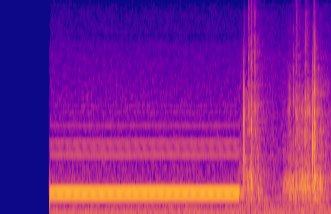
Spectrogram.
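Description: A telephone dial tone: a steady two-note tone starting about half a second in and cut off by a click about three seconds in, followed by a short rising swish.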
